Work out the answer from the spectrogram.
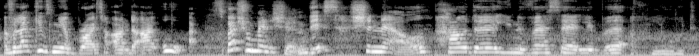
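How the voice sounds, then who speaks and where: A woman's voice: fairly high pitch, animated, moderate pace, fairly bright tone, far from the mic, slight background noise, poor audio. A woman in her late twenties chatting casually and playfully to her viewers in a Q&A vlog. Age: 20s. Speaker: beauty and lifestyle vlogger.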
